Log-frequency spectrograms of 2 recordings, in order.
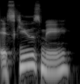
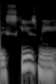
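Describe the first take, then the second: First: A louder, higher "Excuse me" with a rising end. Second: Said in the usual way. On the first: Retold or imitated. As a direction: call out "Excuse me" louder so she hears through the mask. Third ask, she still can't hear.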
